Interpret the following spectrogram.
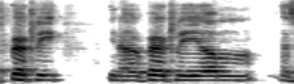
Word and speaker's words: Berkeley: to live in Barkley we pronounce it Barkley in the UK but it's of course the original Place Berkeley you know Berkeley um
